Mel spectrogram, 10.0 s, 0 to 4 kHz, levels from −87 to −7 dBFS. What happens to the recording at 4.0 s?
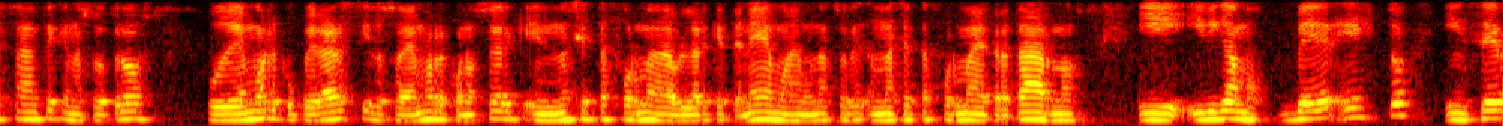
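Nothing goes wrong at 4.0 s; the speech there passes through intact.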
